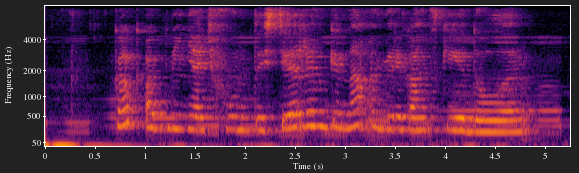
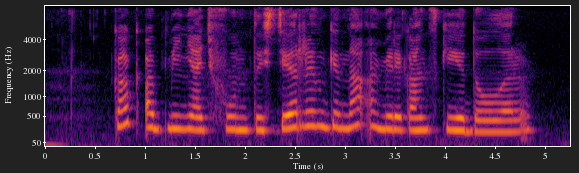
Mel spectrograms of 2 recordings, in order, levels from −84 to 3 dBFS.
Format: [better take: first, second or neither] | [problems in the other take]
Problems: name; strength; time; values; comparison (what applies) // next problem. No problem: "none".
second | background sound (Piano); 14 dB below the speech // room echo; dies away in 0.5 s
